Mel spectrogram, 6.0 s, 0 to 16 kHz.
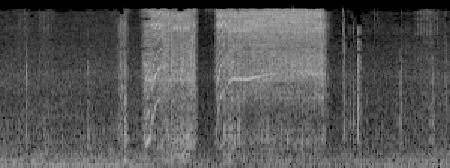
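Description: Cordless drill backing out an 8 mm bolt that holds the truck's center console. It runs twice, briefly about two seconds in and then for about a second and a half, with a rising whine in the second run.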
